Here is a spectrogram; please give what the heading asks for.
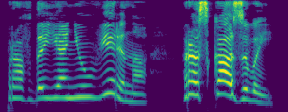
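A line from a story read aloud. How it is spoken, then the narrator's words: Many students exclaiming in unison. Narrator (Russian): Воскликнули в унисон все находящиеся на тренировочном поле студенты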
